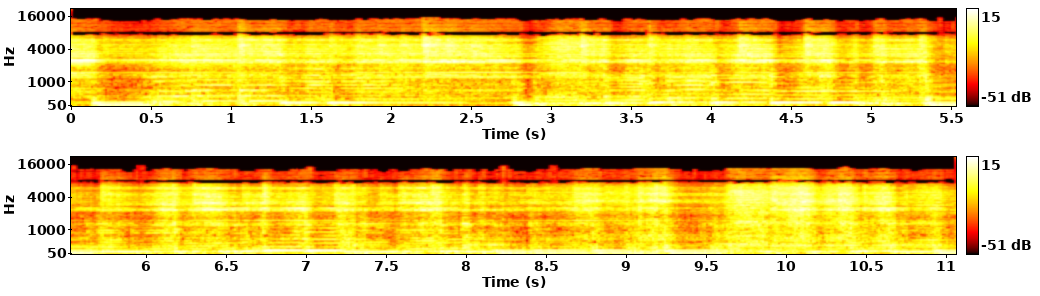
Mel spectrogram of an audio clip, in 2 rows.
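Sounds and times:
drums and cymbals: 0:00.0 - 0:11.0
plucked double bass: 0:00.0 - 0:11.0.

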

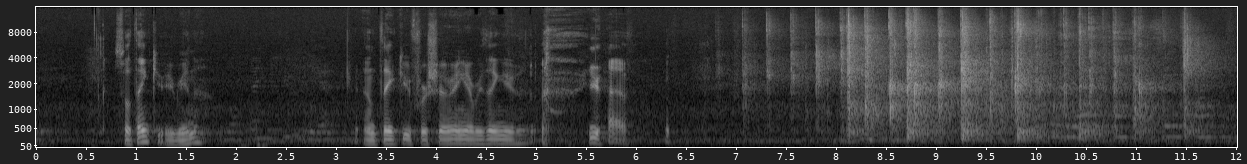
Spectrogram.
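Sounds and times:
hands clapping: 0:06.8 - 0:11.9.

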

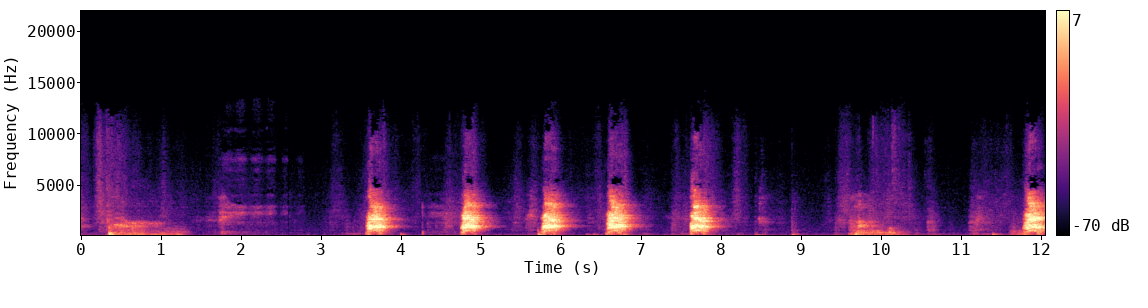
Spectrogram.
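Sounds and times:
puppy barking: 0:03.6 - 0:04.0, 0:04.8 - 0:07.0, 0:07.6 - 0:08.1, 0:11.7 - 0:12.0.

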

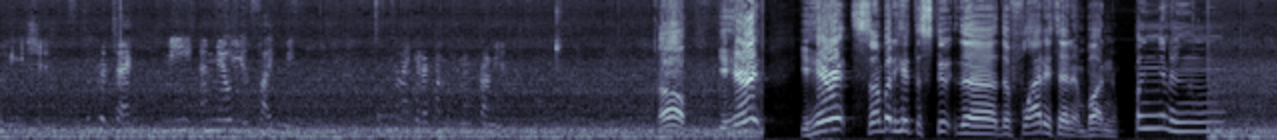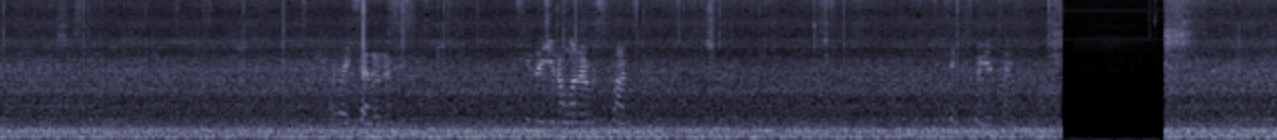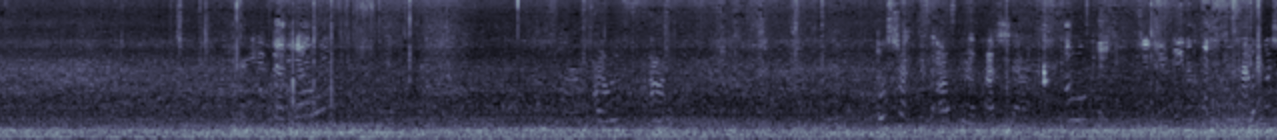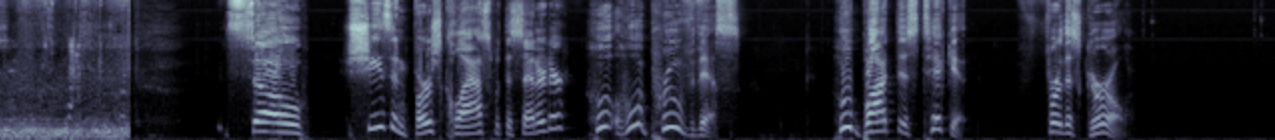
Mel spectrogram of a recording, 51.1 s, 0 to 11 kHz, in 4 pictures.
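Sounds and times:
airliner cabin roar: 0:00.0 - 0:07.6, 0:12.1 - 0:23.4, 0:24.4 - 0:39.6
faint passengers' voices: 0:26.5 - 0:39.6.

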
